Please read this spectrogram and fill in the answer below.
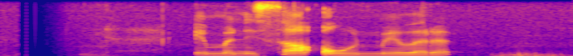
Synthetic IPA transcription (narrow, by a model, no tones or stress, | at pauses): emənisaːʔounmeʋəɾə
